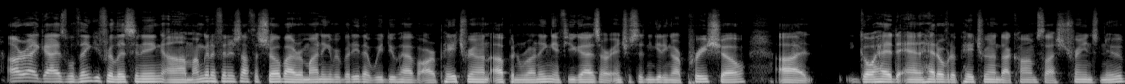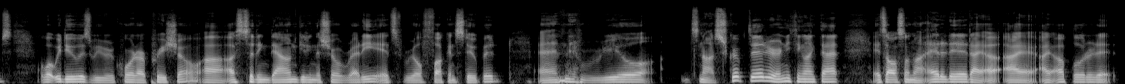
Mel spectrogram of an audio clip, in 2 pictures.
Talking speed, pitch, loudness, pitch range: 225 wpm, 110 Hz, -20 LUFS, 105-120 Hz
